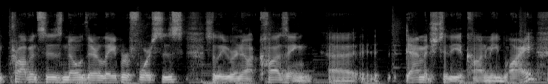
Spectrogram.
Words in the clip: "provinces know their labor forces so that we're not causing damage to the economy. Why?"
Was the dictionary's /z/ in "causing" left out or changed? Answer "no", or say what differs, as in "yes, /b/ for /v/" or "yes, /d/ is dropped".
no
